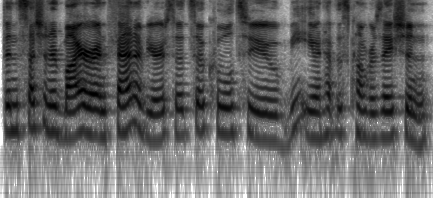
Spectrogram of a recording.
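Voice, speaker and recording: A Bahamian woman in her forties with a North American accent speaks as a guest doctor in an easygoing interview, laughing as she chats about her story. Her mid-range voice is steady and fairly quick.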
